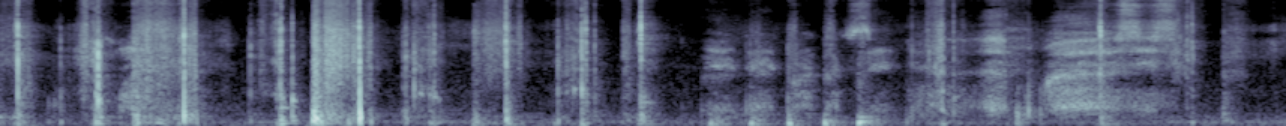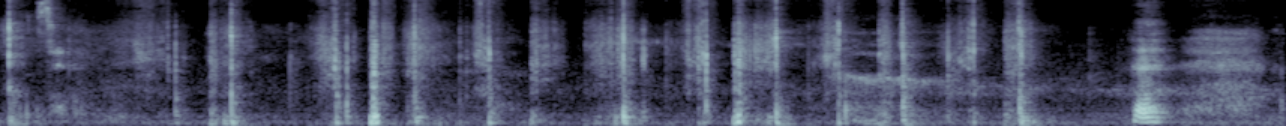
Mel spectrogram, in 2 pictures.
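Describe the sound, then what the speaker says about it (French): Tarot cards are shuffled and drawn up close: a long run of crisp riffling bursts and soft slaps at an uneven pace, with occasional quiet whispering between them. "J'aime quand les cartes sortent comme ça."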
